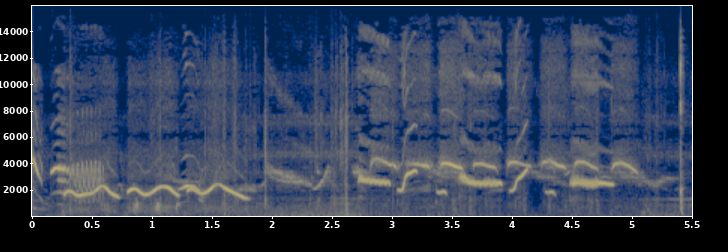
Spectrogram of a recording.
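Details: Tame caged Chinese hwamei with yellow bill and legs, tail fanned and wings held high, sings loud whistled phrases: wavy rising-and-falling slurs, then bright varied notes higher up, with short pauses between bursts.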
